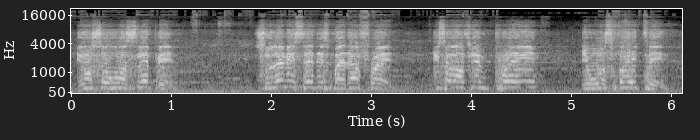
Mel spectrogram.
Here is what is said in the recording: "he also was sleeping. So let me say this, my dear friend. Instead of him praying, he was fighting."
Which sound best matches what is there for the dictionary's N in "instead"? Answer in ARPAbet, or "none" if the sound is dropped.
none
